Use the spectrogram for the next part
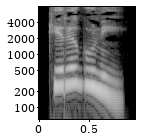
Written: ಕಿರುಕಣ್

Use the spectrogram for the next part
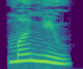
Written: ಮಾನಾಯ

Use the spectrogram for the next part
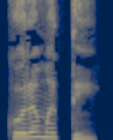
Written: ಖರಾಮತ್ತು

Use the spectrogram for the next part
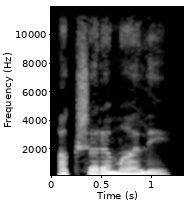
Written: ಅಕ್ಷರಮಾಲೆ

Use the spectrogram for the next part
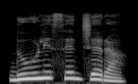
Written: ದೂಳಿಸೆಜ್ಜರ

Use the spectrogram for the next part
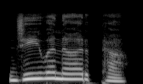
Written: ಜೀವನಾರ್ಥ

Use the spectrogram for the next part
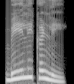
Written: ಬೇಲಿಕಳ್ಳಿ

